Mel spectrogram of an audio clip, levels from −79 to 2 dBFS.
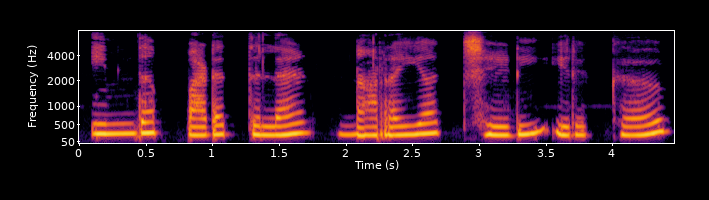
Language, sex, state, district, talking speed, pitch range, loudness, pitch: Tamil, female, Tamil Nadu, Nilgiris, 65 wpm, 225-265 Hz, -13 LUFS, 240 Hz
